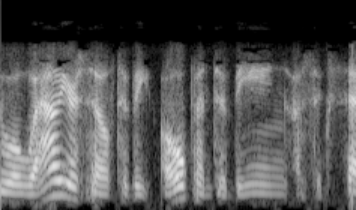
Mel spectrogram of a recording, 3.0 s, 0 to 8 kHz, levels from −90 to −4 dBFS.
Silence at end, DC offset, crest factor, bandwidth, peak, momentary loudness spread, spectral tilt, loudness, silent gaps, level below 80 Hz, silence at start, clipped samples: 0 s; under 0.1%; 18 dB; 4.4 kHz; -2 dBFS; 17 LU; -7 dB/octave; -19 LUFS; none; -64 dBFS; 0 s; under 0.1%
